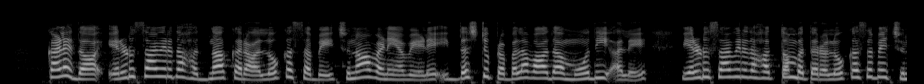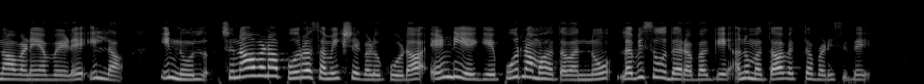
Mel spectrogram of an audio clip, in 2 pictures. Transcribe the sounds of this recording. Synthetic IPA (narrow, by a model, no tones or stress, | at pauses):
kɐɭɛd̪ɐɛɾɐɽusaːʋiɾɐd̪ɐɦɐd̪naːkɐɾɐlɔːkɐsɐbʱet͡ʃunaːʋɐɳɛjɐʋeːɭe̞ʔid̪ːɐʂʈupɾɐbɐlɐʋaːd̪ɐmoːd̪iʔɐle | ɛɾɐɽusaːʋiɾɐd̪ɐɦɐt̪ːombɐt̪ːɐɾɐlɔːkɐsɐbet͡ʃunaːʋɐɳɛjɐʋeːɭe̞ʔilːɐ | inːut͡ʃunaːʋɐɳɐpuːɾʋɐsɐmiːkʂɛɡɐɭukuːɽɐʔeɳɖijeɡe̞puːɾɳɐmɐɦɐt̪ɐʋɐnːulɐbʱisuʋud̪ɐɾɐbɐɡːe̞ʔɐ̰numɐt̪ɐʋjɐk̚t̪ɐp̬ɐɽisid̪e̞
